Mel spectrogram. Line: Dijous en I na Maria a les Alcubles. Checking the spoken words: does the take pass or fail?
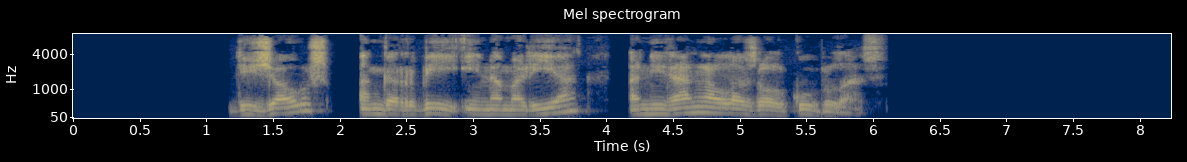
fail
